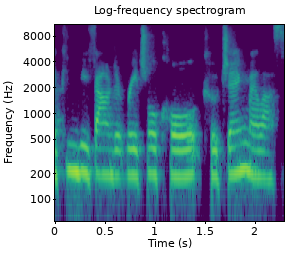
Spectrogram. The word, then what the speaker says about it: Coll: So I can be found at Rachel Cole Coaching. My last name is spelled COLL.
